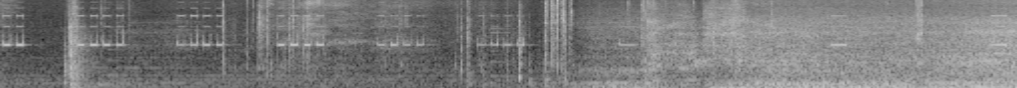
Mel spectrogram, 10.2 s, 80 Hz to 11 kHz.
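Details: 1999-04 Nissan Xterra 3.3L V6 first start after timing belt and water pump replacement, cooling system not yet bled: dash chimes, short crank, fires and builds to a smooth, steady idle; healthy.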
